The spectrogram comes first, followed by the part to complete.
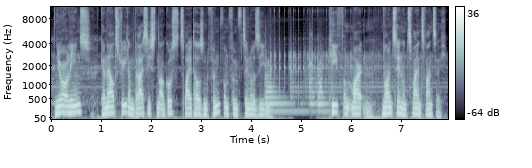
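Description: A man's voice: mid-range voice, moderate pace, soft background music, natural voice. A man reading scripted scene-setting narration for a radio drama.

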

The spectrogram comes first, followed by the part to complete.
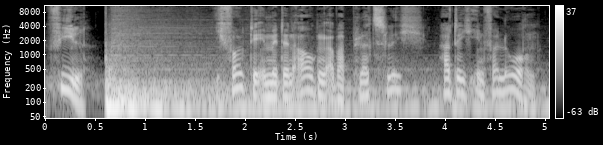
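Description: An actor playing an introspective, unsettled physicist, narrating his own thoughts in a brooding, deliberate way for a radio drama. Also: medium pitch, animated, creaky. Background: music.

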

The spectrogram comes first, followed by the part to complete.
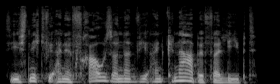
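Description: Guy reading literary notes radio play style, medium pitch, clipped bits with pauses, deliberate. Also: animated, creaky.

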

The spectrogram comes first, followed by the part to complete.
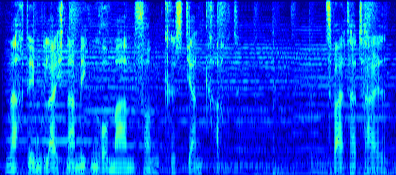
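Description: A man's voice: low-pitched, vocal fry. A man reading scripted credits as the announcer of a radio play. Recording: music behind the voice.

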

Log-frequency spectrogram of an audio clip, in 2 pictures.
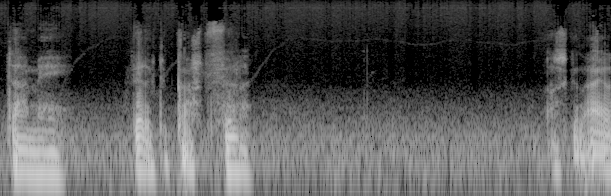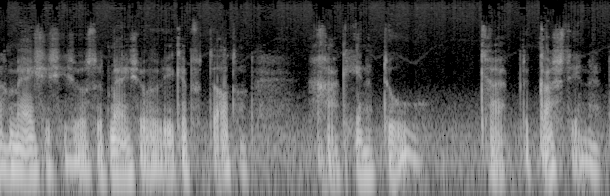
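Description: Muffled lo-fi radio drama, lonely troubled man, very low creaky voice, hesitant, confiding, childlike longing. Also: heavily acted. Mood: wistful, resigned. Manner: hesitant, confiding, often near-whispering. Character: lonely disturbed man who longs to be a baby. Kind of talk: intimate radio play monologue. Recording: muffled lo-fi recording with hiss and rumble.

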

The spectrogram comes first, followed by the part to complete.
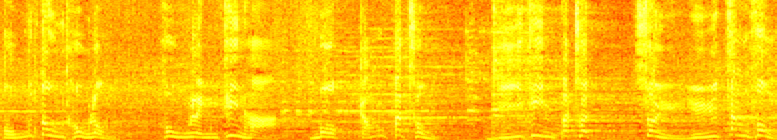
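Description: An actor declaiming a solemn, grand wuxia radio series intro in Hong Kong Cantonese. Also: male voice, very high-pitched, animated, slow, full character voice. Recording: radio intro under loud theme music.

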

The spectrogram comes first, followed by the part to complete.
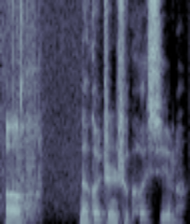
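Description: A man playing a smooth, menacing casino boss in an audio drama, suave, teasing and commanding. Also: fairly low pitch, expressive, normal speed, background noise. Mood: amused probing. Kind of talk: Mandarin audio drama acting.

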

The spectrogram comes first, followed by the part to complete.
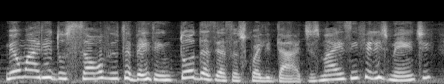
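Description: A woman's voice: fairly high pitch, lively intonation, moderate pace, slightly rough. Woman as scheming Roman noblewoman, Brazilian accent, swooping intonation, indignant, radio drama, dull sound. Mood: feigned innocence, resentful. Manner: indignant, insinuating. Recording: muffled audio with music behind.

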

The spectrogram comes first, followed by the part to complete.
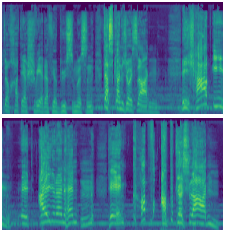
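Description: An actor playing an indignant, battle-weary knight in a radio play, declaiming with outrage. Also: male voice, sits high, lively intonation, unhurried, vocal fry, bright, forceful tone, faint music behind, heavily acted. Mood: grim, vengeful.

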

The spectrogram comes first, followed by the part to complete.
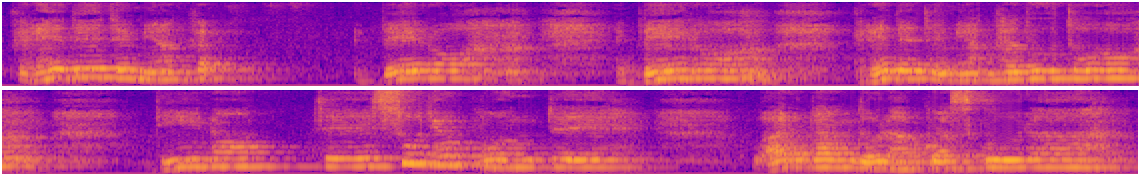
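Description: A male stage actor giving an impassioned, halting theatrical monologue that is full of confiding pleas. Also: very high-pitched, dark tone, recorded from a distance. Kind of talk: theatrical monologue mixed with song. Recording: very echoey stage recording from afar, music behind.

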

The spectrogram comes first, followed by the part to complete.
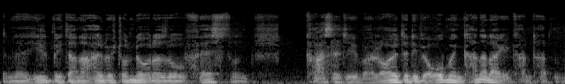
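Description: An actor playing a nervous, self-justifying crook confessing in a radio crime drama, halting and colloquial. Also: male voice, low-pitched, fairly even intonation, darkish tone, breathy edge. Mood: tense recounting.

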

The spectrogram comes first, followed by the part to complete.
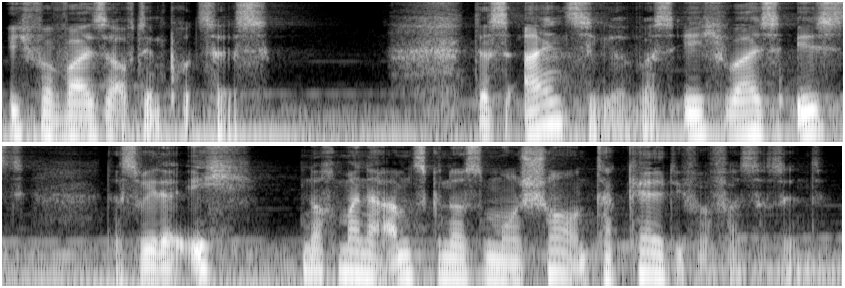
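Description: An actor playing a grave priest and notary of sixty-six, testifying in a radio drama with gravelly, deliberate, formal speech. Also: male voice, mid-range voice, lively intonation, music in the background. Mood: guarded. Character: sixty-six-year-old male priest and court notary, grave witness.

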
